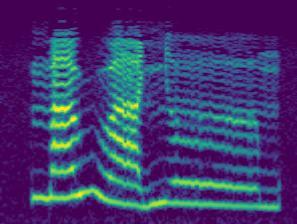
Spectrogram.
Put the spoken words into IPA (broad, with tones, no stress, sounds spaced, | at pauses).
m a˧˥ w ʋ a˧˩ ɲ ɤː˧˩ m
